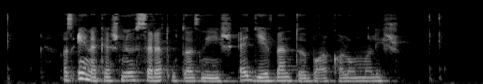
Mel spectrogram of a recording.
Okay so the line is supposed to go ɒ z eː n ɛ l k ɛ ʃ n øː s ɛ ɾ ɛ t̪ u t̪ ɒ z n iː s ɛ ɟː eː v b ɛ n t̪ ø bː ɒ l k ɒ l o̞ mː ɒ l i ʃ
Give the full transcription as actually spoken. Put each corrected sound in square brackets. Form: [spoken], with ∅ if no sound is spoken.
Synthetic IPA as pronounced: ɒ z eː n ɛ [∅] k ɛ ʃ n øː s ɛ ɾ ɛ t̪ u t̪ ɒ z n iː [ʃ] ɛ ɟː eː v b ɛ n t̪ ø bː ɒ l k ɒ l o̞ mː ɒ l i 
